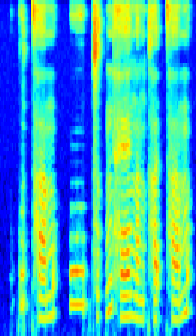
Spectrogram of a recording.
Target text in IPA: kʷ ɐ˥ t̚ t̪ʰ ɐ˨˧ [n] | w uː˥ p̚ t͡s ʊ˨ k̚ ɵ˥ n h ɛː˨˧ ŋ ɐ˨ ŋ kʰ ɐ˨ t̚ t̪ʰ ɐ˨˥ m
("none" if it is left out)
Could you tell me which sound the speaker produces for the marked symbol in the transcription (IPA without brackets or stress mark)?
m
